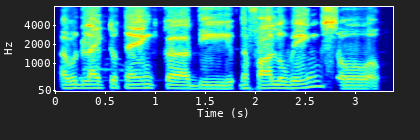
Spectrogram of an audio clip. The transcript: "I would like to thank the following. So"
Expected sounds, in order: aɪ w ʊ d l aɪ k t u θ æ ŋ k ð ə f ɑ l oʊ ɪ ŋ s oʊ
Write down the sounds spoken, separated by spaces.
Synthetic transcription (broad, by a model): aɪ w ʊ d l aɪ k t u t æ ŋ k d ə f ɑ l oʊ ɪ ŋ s oʊ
